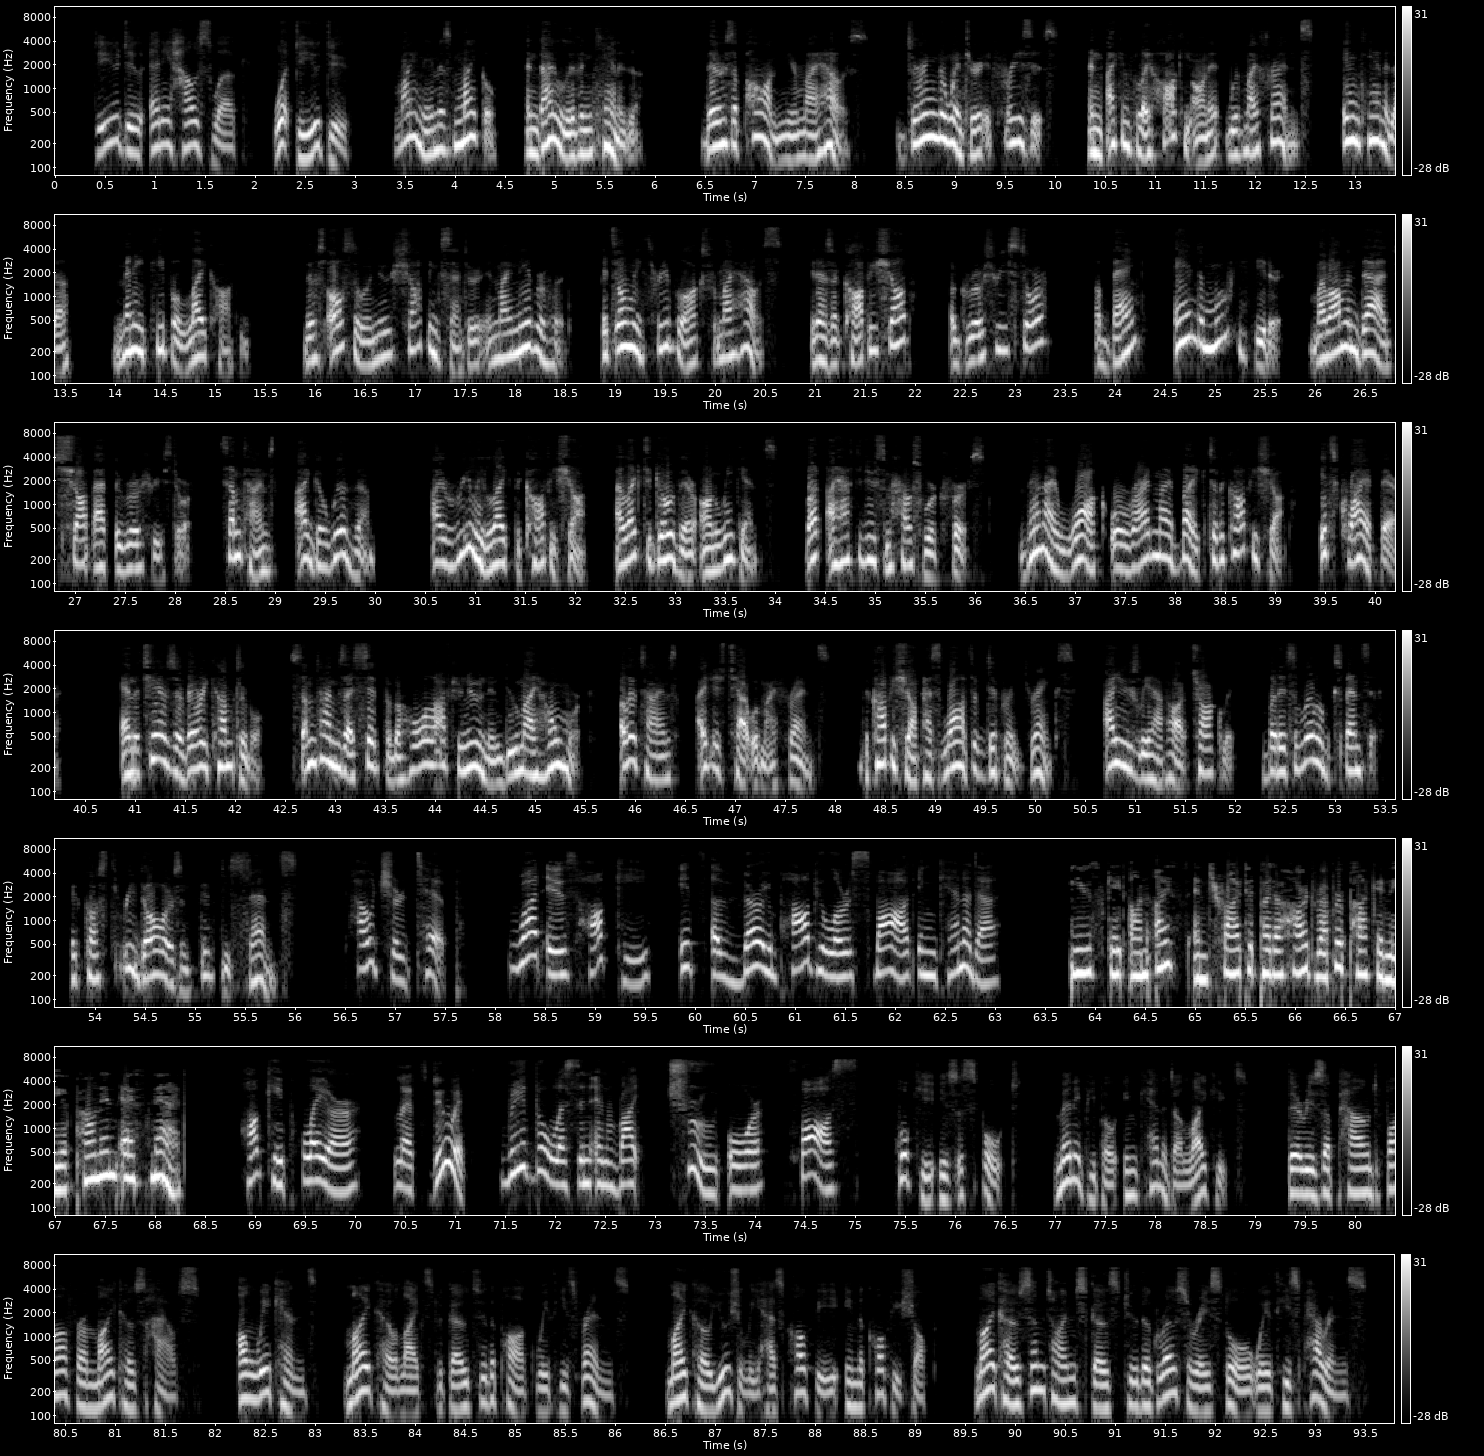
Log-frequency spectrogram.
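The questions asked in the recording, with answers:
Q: Hockey is a sport. Many people in Canada like it.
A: True

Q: There is a pond far from Michael's house.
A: False

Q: On weekends, Michael likes to go to the park with his friends.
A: False

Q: Michael usually has coffee in the coffee shop.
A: False

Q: Michael sometimes goes to the grocery store with his parents.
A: True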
